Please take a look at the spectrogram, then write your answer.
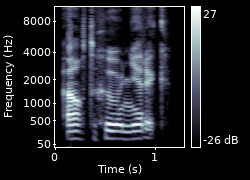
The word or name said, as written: Allt a Chuirn Dheirg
